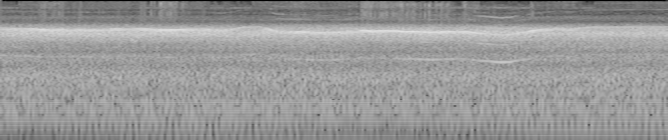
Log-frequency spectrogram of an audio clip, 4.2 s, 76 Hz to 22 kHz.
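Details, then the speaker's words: Stainless steel crown preparation on a five-year-old boy's carious mandibular primary molar, about 1 mm occlusal reduction: steady high-pitched high-speed dental drill whine with slight pitch dips as it cuts, over low hum. "now i'm going to make make some of the occlusal reduction which will be approximately one millimeter reduction is it bothering you a little bit"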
